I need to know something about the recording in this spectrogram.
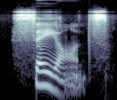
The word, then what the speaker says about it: seance: This is a word from French, so the E here sounds like A. Seance.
